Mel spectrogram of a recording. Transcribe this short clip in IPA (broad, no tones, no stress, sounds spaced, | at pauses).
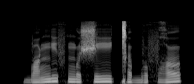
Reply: b ɑ ŋ i f ŋ ʊ ʃ iː ǀ ə b ʊ f ʁ ʊ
